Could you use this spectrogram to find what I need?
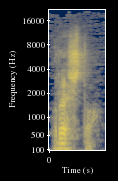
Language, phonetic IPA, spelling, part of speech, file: Polish, [ˈrɛʃta], reszta, noun, Pl-reszta.ogg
